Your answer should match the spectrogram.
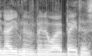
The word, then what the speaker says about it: Ibiza: I think the fact that Wave the Bill, number 3, has joined inside its main rival, Mr. Ibiza, number 4, is that how you pronounce it? Ibiza? Not yeah. Ibiza? – No, yeah. It's Ibiza.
